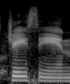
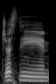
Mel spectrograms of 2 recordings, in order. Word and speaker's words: Jacine: my mouth will not really is those jaysene and everyone's calling me Justin or Jason or so I know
